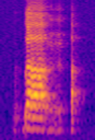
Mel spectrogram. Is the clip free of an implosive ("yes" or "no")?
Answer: no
